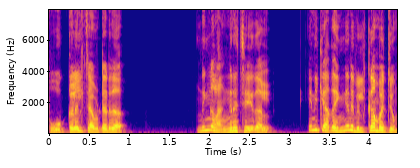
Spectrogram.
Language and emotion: Malayalam, angry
